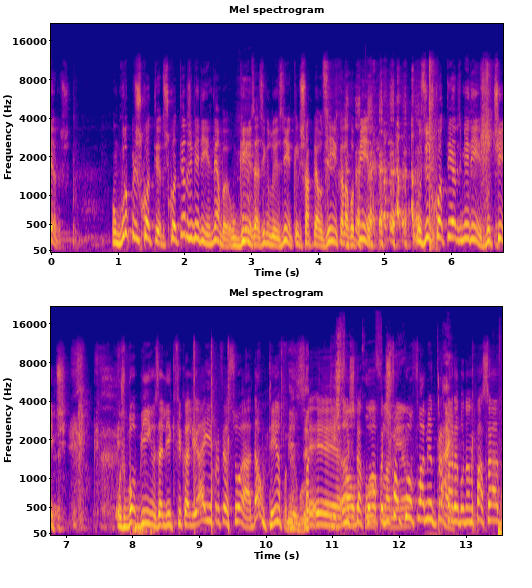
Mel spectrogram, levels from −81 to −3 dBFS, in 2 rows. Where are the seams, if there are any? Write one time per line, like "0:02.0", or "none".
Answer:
0:10.7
